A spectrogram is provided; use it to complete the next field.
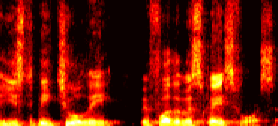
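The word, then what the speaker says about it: Thule: not THU it's written tul uh THU but pronounced Tulie used to be Tulie before there was space force I think I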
